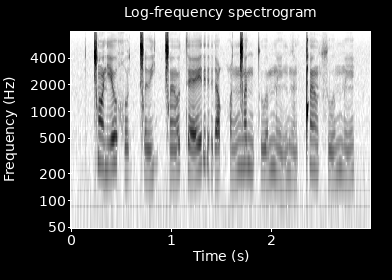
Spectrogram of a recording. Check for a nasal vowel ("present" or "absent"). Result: present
